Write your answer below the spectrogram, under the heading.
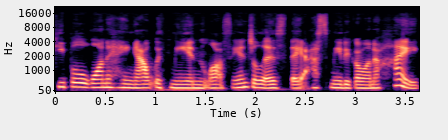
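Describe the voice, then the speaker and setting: Speaking in a normal speaking voice with an American accent, a woman keeps a fairly low pitch, fairly even intonation and a moderate pace, with a dry, close sound and no echo. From Wyoming, US. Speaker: podcast company founder. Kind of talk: interview conversation.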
